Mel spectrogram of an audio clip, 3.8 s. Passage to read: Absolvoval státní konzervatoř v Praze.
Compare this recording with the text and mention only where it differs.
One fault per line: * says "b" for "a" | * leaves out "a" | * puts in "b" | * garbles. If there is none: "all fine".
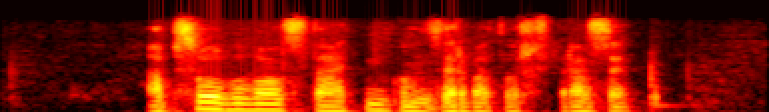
all fine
